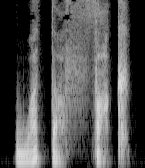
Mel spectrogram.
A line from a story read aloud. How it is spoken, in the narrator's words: Rune hissed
